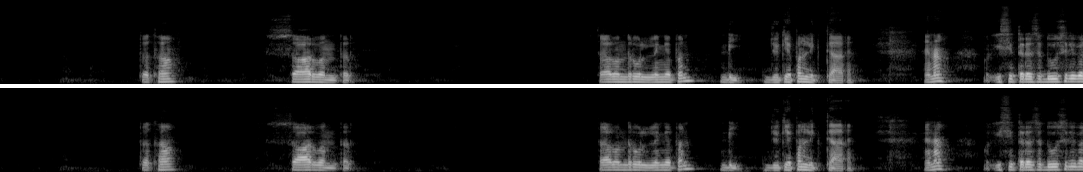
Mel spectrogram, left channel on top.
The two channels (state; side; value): normal; both; correlation 0.63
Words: तथा सार्वंतर सार्वंतर को ले लेंगे अपन डी, जो कि अपन लिखते आ रहे हैं, है ना। और इसी तरह से दूसरी का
